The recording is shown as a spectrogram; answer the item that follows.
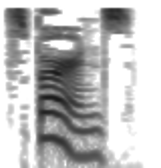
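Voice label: "spurns", English, British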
